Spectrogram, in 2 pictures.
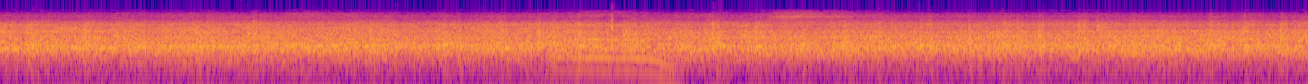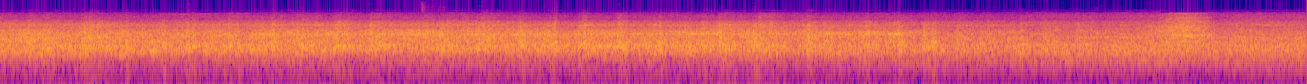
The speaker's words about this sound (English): Here comes the train then. I'm going to stand by and not get hit by this. Make sure you stand behind the yellow line.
